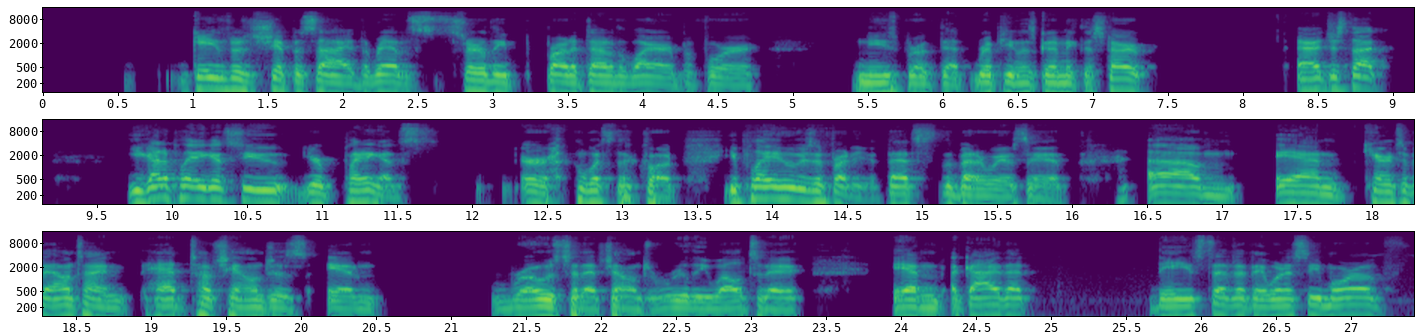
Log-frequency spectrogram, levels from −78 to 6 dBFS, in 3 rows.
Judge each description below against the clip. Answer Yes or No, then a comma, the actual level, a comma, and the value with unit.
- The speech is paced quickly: No, average, 185 wpm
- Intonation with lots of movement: No, average, 3.0 semitones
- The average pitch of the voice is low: Yes, low, 110 Hz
